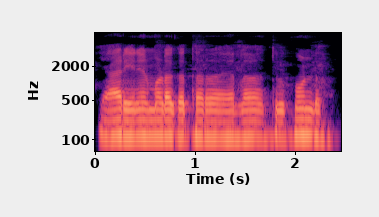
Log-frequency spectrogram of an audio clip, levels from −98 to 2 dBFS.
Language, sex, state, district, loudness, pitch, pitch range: Kannada, male, Karnataka, Dharwad, -25 LUFS, 110 Hz, 110-115 Hz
